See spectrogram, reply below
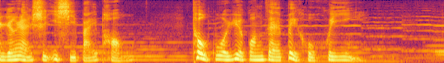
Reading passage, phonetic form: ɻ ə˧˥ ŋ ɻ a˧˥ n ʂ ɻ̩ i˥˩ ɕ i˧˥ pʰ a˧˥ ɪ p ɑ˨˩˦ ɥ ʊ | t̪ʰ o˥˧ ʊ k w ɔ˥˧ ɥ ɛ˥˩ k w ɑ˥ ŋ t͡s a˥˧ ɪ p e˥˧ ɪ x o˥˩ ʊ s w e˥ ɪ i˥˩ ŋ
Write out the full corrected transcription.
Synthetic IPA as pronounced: ɻ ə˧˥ ŋ ɻ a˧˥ n ʂ ɻ̩ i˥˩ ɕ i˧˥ p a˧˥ ɪ pʰ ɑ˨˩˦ ʊ | t̪ʰ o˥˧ ʊ k w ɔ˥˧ ɥ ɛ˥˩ k w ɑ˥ ŋ t͡s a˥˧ ɪ p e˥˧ ɪ x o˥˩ ʊ x w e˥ ɪ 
